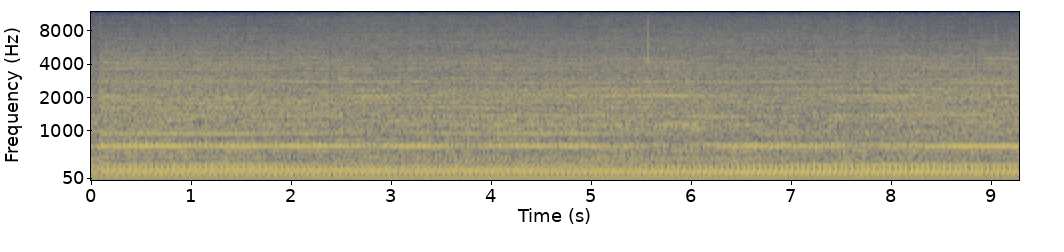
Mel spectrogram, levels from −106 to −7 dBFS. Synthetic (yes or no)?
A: no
